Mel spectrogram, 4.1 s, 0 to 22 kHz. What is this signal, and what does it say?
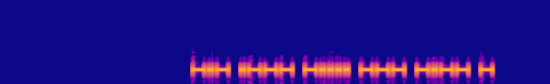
Morse code, heard as a keyed tone, about 40 wpm, 700 Hz. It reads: KJ6OYT
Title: USA Call Signs - 6 Characters - Repeated 2x - 40wpm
